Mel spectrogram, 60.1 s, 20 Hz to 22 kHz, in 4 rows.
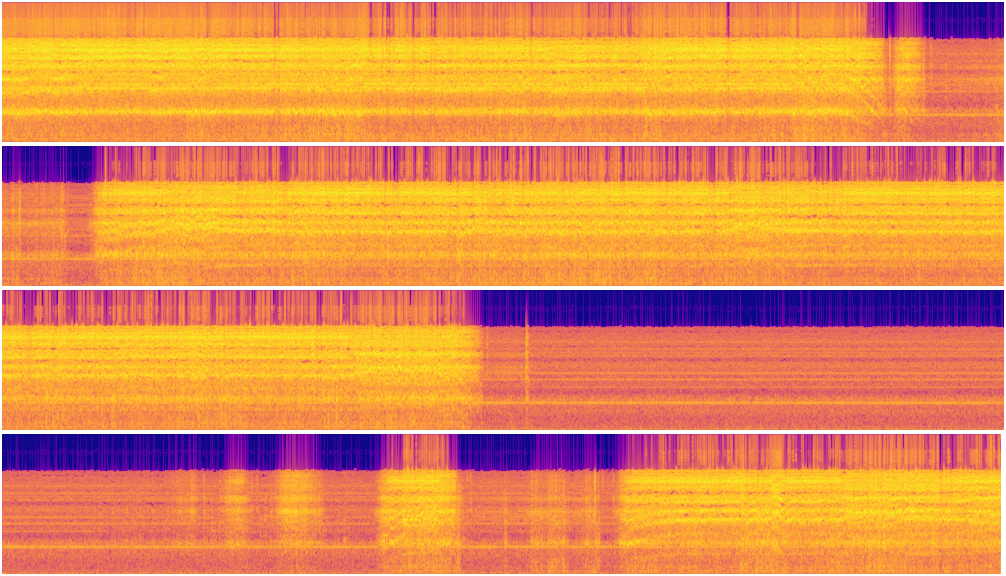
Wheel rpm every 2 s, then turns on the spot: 220, 230, 230, 230, 230, 230, 130, 30, 90, 160, 160, 160, 160, 160, 160, 160, 160, 160, 100, 0, 0, 0, 0, 0, 0, 50, 20, 90, 160, 160.
14-16 52-54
